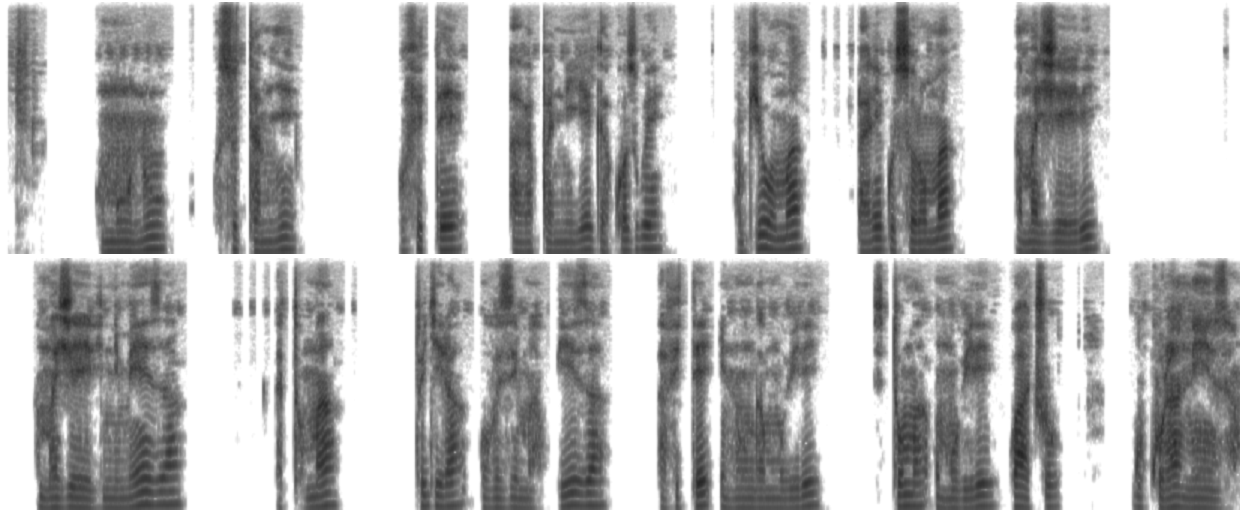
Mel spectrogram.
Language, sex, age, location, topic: Kinyarwanda, male, 36-49, Musanze, agriculture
